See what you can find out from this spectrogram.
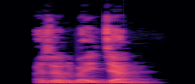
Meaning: Azerbaijan (a country in the South Caucasus in Asia and Europe)
- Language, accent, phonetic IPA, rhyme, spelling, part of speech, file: Catalan, Valencia, [a.zeɾ.bajˈd͡ʒan], -an, Azerbaidjan, proper noun, LL-Q7026 (cat)-Azerbaidjan.wav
